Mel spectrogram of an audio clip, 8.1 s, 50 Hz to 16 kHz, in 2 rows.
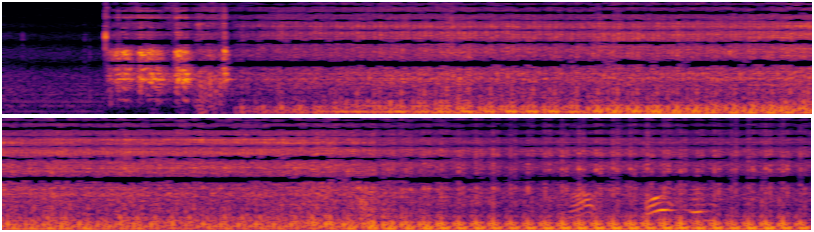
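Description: A 1980 Yamaha XS1100 motorcycle engine cranks and fires after half a second of quiet, then settles into a loud, steady, close idle with an even mechanical rumble.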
